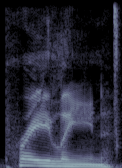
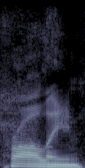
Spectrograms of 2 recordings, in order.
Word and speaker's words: praline: getting curb stomped 92 say it's pronounced praline not praline well those people aren't from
